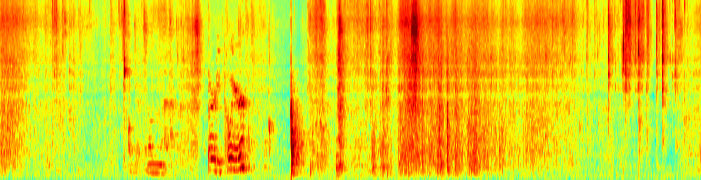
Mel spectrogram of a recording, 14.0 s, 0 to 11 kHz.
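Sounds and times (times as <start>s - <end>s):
hands rummaging through packing peanuts: 7.5s - 11.8s.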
